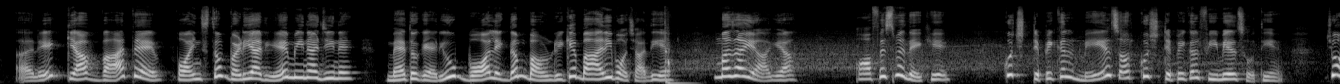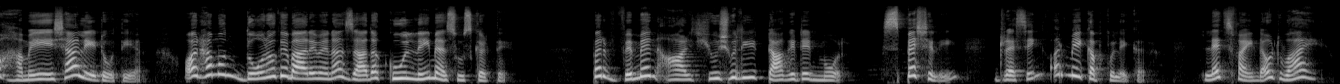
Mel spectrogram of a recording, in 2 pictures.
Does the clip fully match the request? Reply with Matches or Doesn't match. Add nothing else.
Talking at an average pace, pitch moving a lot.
Matches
